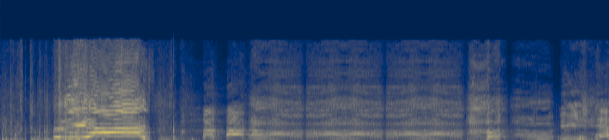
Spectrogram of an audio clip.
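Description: A woman shrieking excitedly, loudest about half a second in, then a long, wavering held cry.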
